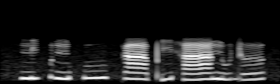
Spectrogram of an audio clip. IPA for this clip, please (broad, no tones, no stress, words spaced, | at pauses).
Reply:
nik͡pɵŋ͡mo k͡puːkːaː pʼi haː nu dɵ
